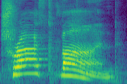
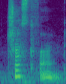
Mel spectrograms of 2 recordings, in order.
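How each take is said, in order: First: Louder, higher call of trust fund. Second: Much softer echo of trust fund. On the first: Vlogger leading the class chant, loud call. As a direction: belt it out for the class. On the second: Vlogger echoing the class chant, soft murmur. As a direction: let it fade to a murmur. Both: Acted. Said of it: "Say it with me".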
